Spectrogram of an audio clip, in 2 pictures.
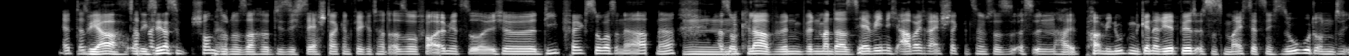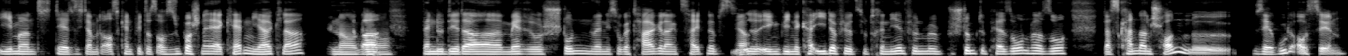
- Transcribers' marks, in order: in English: "Deepfakes"
- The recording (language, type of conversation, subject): German, podcast, Wie wird künstliche Intelligenz unsere Arbeit zu Hause und im Büro beeinflussen?
- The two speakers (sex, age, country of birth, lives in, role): male, 20-24, Germany, Germany, host; male, 30-34, Germany, Germany, guest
